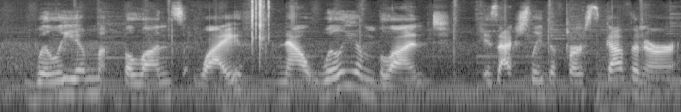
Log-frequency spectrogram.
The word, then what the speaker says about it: Blount: from the area okay blunt is spelled blount but it's pronounced blunt the other fact is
